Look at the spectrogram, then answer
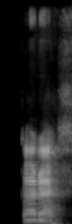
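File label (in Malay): "karas", Malay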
